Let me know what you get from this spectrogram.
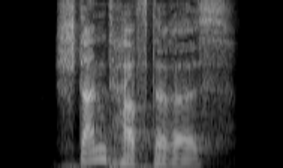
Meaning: strong/mixed nominative/accusative neuter singular comparative degree of standhaft
- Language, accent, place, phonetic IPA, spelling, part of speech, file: German, Germany, Berlin, [ˈʃtanthaftəʁəs], standhafteres, adjective, De-standhafteres.ogg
